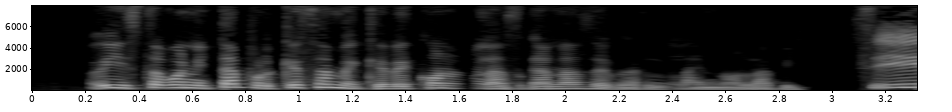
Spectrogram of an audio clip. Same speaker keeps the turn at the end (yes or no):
no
